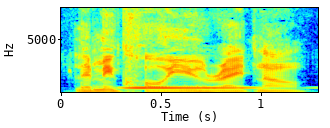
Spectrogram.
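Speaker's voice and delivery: usual speaking voice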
